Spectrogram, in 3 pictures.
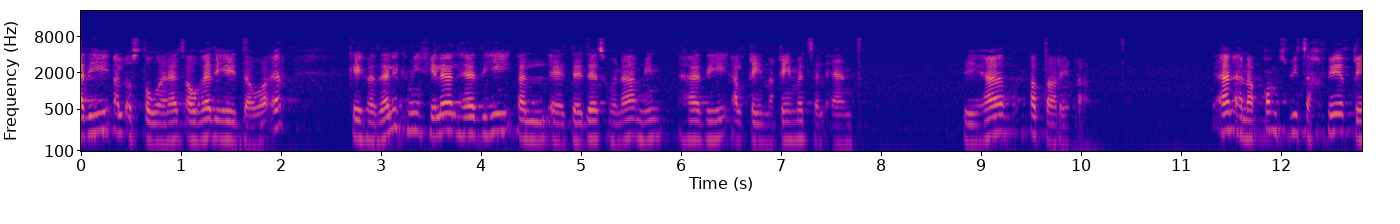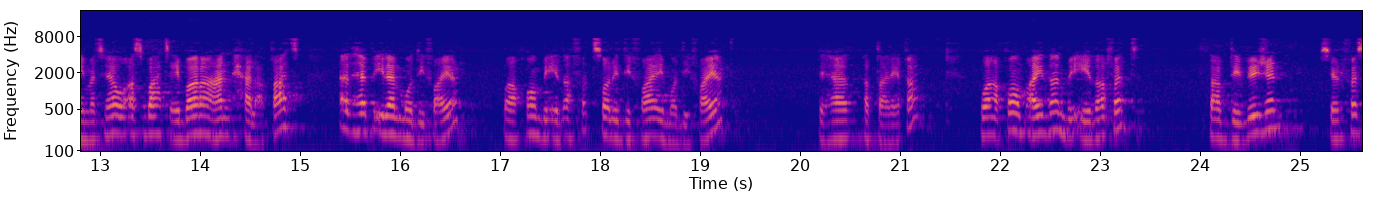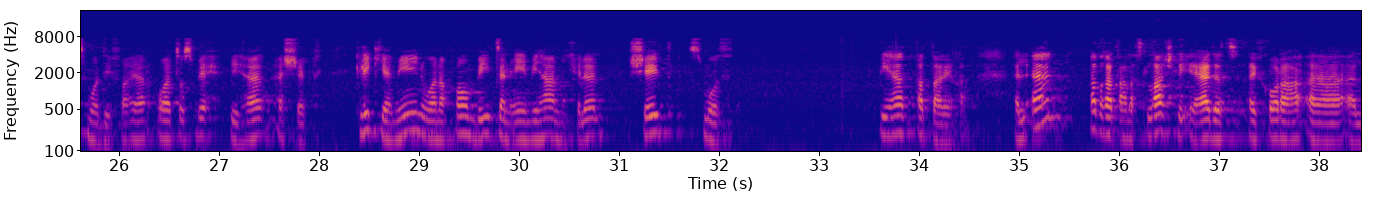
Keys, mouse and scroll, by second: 2.0-3.7 scroll down 2, 6.6 click, 10.6-11.4 scroll down 3, 11.4 scroll down 3, 11.8 middle click, 13.0-13.9 scroll up 1, 13.9 scroll down 1, 16.0 click, 16.0 scroll down 1, 17.1 click, 19.5-20.1 scroll up 3, 20.3 scroll up 2, 22.6 click, 26.0 scroll down 1, 26.9 middle click, 28.4 right click, 32.4-33.2 scroll down 3, 33.2 KP_1, 34.8 click, 35.4-35.7 scroll down 1, 36.4 scroll down 3.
